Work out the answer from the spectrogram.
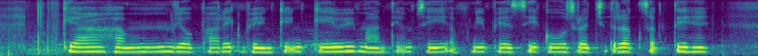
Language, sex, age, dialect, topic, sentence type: Hindi, female, 25-30, Kanauji Braj Bhasha, banking, question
